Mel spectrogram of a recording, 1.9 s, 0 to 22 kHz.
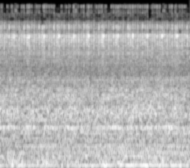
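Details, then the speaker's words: Breeze XR6 2.5 Aggressor six just started after 5 years sitting, no coolant yet: quiet, even idle with a steady low hum and no knocks or misses; the six sounds smooth and healthy. "And listen how smooth and quiet that is after sitting for so long."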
